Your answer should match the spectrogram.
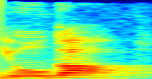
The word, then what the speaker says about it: योग: अभी योग दिवस मनाया, वहीं योगा आ करके पूर्ण आ बोलते हैं, जबकि क्या है वह योग, ग में अ, ग कंठ से बोलता है, उसमें अ की साउंड निकालने के लिए कंठ को खोलना होगा।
